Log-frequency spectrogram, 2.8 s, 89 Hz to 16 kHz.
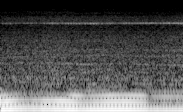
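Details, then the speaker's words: Mazda RX-8 with new 13B rotary build, 180 miles, warmed up: idle surges from about 1100 rpm down to about 820 rpm; intake temperature, MAF and idle air control valve read good; owner notes it begins when cooling fans switch on. "And it's coming up to about 1100 or thereabouts, and then dropping down to around 820."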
